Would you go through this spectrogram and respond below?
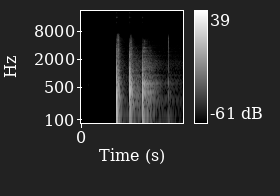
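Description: Three firm knocks on a door in quick succession, close and distinct against silence, followed by a faint fourth tap.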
